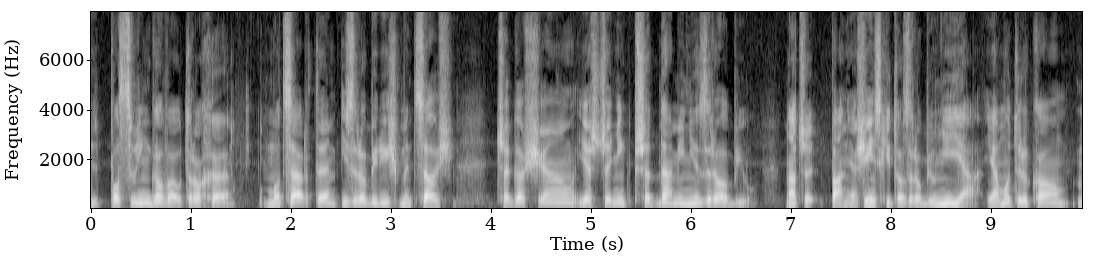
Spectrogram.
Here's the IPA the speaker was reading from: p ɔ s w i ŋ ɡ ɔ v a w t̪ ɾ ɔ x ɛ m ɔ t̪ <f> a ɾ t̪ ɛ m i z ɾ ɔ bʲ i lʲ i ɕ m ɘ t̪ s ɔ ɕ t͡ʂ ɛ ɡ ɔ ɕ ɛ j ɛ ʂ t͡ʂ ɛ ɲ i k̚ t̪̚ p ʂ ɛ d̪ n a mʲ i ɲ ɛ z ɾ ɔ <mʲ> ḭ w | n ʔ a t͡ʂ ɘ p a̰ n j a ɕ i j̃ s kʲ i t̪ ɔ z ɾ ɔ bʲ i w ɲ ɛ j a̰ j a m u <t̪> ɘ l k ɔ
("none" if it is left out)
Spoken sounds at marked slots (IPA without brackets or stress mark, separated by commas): s, bʲ, t̪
